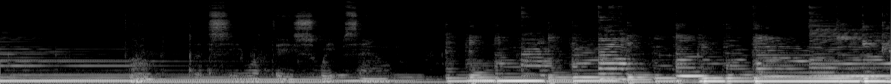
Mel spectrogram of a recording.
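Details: Electro-Harmonix vintage 16 Second Delay after repair (filter caps replaced, frayed wiring cleaned up; was no delay): clean guitar notes followed by crisp echoes about two per second, no crackle or dropouts; delay healthy.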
